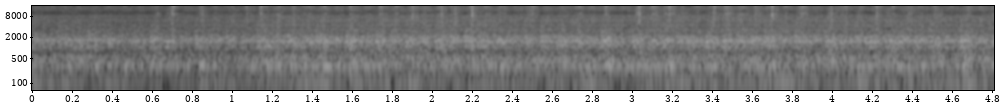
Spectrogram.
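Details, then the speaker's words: Motorcycle idling with coarse gritty rumble and loose clatter from a failed clutch bearing; oscillation felt at the clutch cable lever, also when shifting gears; engine to be rebuilt. "essa moto aqui ó ela tá com barulho no rolamento de embreagem estourou como que faz para saber sem abrir o motor galera é muito fácil"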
